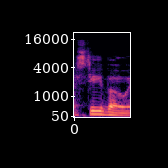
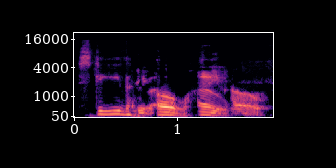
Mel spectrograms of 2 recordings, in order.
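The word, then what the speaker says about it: Steve-O: Well, I like the way he pronounced it. It's not Steo, it's Steve O.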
